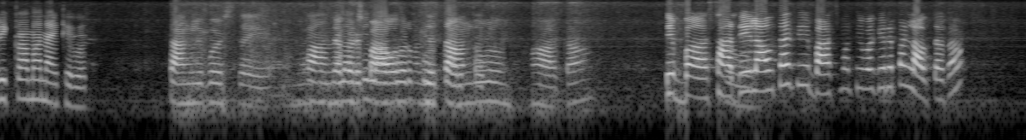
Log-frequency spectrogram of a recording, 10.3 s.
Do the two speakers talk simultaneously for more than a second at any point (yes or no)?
yes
